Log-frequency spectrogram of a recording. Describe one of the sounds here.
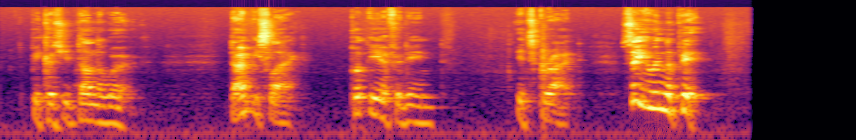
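A middle-aged man speaks calmly to a listener, close to the microphone.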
